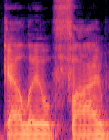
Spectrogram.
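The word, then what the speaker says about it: Galileo V: Galo 5, where five is spelled like the Roman numeral V.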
